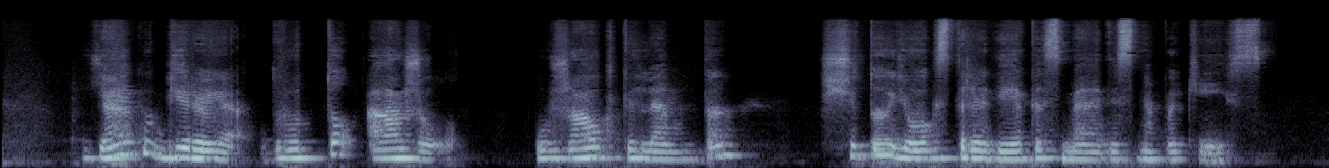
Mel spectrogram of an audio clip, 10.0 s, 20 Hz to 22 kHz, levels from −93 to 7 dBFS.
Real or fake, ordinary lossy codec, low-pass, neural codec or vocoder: fake; AAC, 64 kbps; 14.4 kHz; codec, 44.1 kHz, 2.6 kbps, DAC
